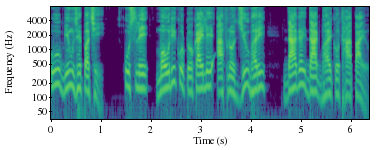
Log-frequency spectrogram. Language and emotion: Nepali, neutral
